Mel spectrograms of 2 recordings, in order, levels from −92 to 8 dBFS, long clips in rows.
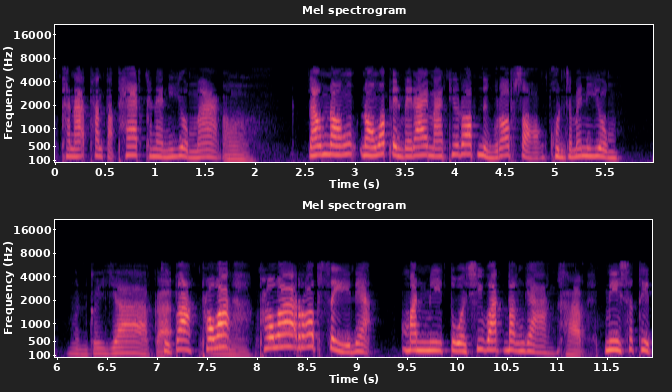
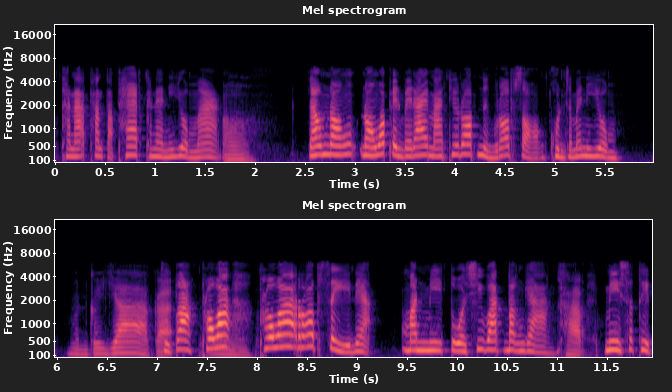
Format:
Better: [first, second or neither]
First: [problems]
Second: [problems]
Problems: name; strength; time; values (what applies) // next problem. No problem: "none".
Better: second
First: garbled, watery; badly; nothing above 6 kHz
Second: garbled, watery; slightly; nothing above 6 kHz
